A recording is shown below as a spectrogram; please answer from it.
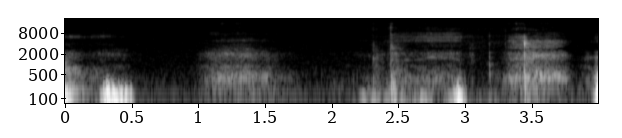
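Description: Soft breathing with a few light knocks and clicks as a plastic hubcap is handled and turned over.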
